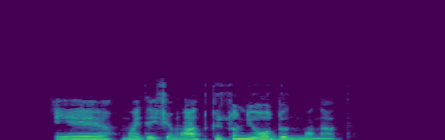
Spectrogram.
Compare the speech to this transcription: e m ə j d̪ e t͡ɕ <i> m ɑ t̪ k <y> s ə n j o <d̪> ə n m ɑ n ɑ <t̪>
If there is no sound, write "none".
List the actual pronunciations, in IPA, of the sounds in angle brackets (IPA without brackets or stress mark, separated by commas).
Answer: e, y, d̪, t̪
